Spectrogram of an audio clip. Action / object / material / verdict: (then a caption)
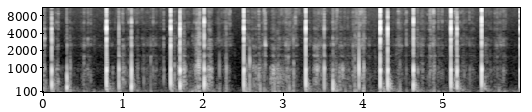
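tap / small wooden paddle / wood / none. A small, light, solid wooden paddle-shaped piece is held upright and tapped with the fingertips. It gives a quick, uneven run of dry, hollow knocks with a woody mid tone, each dying away almost at once.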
